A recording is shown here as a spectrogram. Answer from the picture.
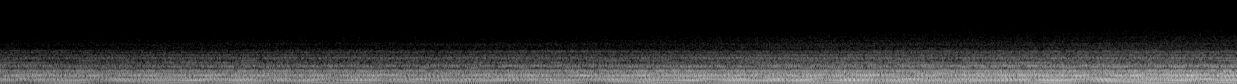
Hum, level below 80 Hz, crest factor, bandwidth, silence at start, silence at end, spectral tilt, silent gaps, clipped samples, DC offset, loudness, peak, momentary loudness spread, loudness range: none; -36 dBFS; 16 dB; 5.6 kHz; 0 s; 0 s; -11 dB/octave; none; under 0.1%; under 0.1%; -24 LUFS; -8 dBFS; 7 LU; 6 LU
